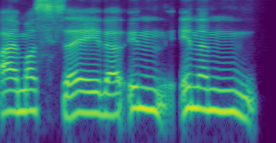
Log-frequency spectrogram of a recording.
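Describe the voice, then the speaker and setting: A middle-aged woman from Moscow with a Russian accent, a native Russian speaker, answering interview questions thoughtfully with hesitant pauses. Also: mid-range voice, fairly even intonation, dark tone, clean tone, no room sound, studio quality. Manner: thoughtful, many fillers and restarts. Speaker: filmmaker guest.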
